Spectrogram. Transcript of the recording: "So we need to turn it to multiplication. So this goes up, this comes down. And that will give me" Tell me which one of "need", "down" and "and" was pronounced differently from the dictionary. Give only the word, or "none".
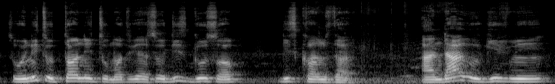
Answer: none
